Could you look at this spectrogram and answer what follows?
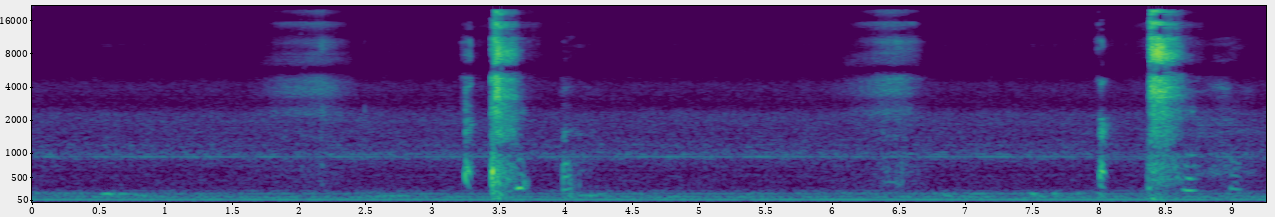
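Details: Two soft, drowsy sneezes, each a quick burst of air after a short breath in, just after being woken from a nap, over a steady background hum.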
